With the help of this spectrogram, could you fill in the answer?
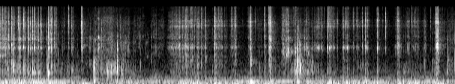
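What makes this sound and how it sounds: A solid rectangular bar of dry green soap, held in the hand, is carved with a metal utility-knife blade into crunchy flakes. Rapid dry crackling and scraping fill the whole clip, bright and crisp, with brief sharp snaps over a low steady hum. Each cut ends almost instantly with no ring.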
